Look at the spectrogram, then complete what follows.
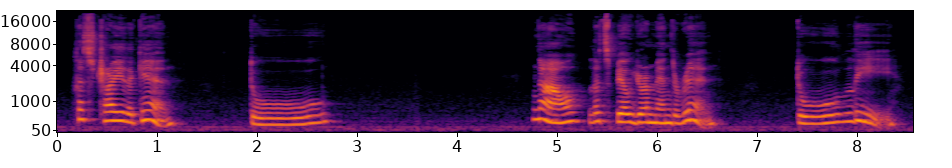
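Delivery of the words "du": du rising, said in second tone. Showing learners how to say du in mandarin: rising second tone. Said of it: "Your voice rises like you're asking a question".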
